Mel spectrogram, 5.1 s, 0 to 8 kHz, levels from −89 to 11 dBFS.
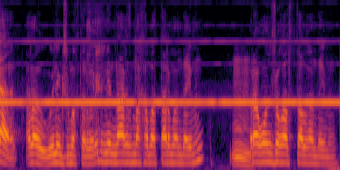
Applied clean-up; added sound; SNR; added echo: none; Organ; 3 dB; none.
